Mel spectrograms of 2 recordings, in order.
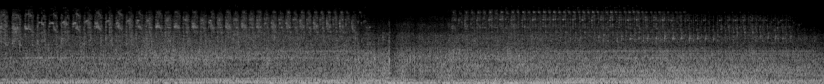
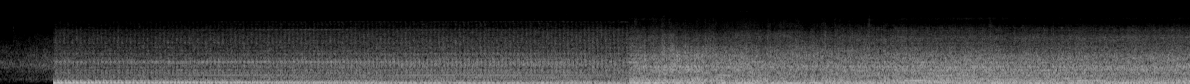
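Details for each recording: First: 2007 Ford Ranger PJ rolling at low speed: a rhythmic high chirping squeak, about four a second, from a badly worn rear driveshaft universal joint; all three rear U-joints replaced. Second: 2007 Ford Ranger PJ test drive after replacing all three rear driveshaft universal joints: steady low drone, earlier low-speed squeak gone and less steering-wheel vibration; driveline sounds healthy.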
